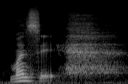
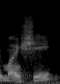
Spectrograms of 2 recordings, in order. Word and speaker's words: Muncie: I mean, if I would follow the English rules, it's like it should be Muncie, or what?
